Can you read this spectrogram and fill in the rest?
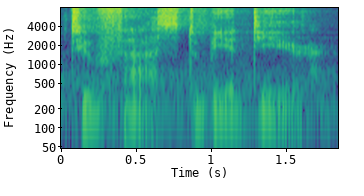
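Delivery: plain reading voice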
